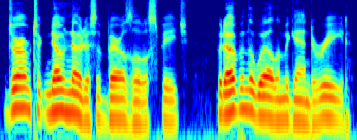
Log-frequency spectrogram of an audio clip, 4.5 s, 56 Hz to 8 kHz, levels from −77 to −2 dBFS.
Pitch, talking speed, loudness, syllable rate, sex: 130 Hz, 215 wpm, -18 LUFS, 6.1 syllables/s, male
